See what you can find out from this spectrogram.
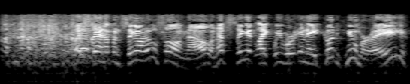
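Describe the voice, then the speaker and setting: An actor playing a blustery, pompous ice cream sales boss in a 1950s radio comedy, with a falsely hearty pep-talk delivery. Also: male voice, very high-pitched, big pitch swings, moderate pace, pushed and bright, breathy edge, exaggerated voice. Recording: noisy, dull 1950s radio recording.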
